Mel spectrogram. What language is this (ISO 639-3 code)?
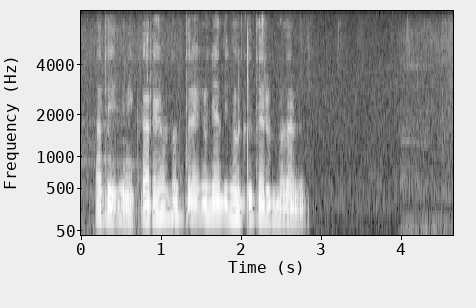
mal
